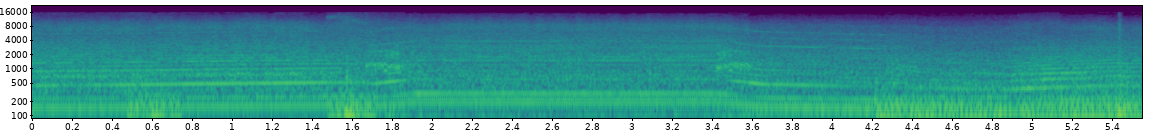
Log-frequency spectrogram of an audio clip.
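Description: A sports car engine roars steadily, shifting gears as it speeds along.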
